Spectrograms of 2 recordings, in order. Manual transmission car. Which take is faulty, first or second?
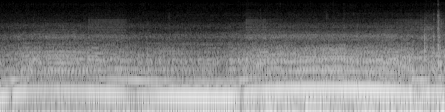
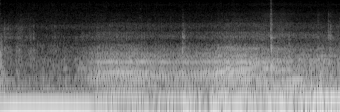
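first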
